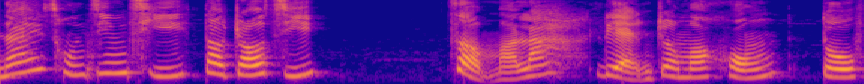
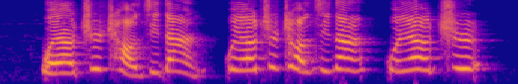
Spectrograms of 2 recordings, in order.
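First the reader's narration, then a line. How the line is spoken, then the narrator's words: Hoarse tearful shouting. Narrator (Chinese): 他嗓子也叫哑了 眼泪就扑簌簌的往下流下来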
